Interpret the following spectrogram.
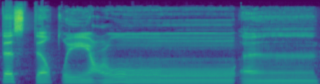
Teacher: و مدہ کے بعد حمزہ دوسرے کلمہ کے شروع میں آ رہا ہے، مد جائز ہوگی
